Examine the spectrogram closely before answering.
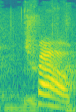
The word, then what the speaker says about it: Traub: I'm mispronouncing your name, and I want to get it right. Traub.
